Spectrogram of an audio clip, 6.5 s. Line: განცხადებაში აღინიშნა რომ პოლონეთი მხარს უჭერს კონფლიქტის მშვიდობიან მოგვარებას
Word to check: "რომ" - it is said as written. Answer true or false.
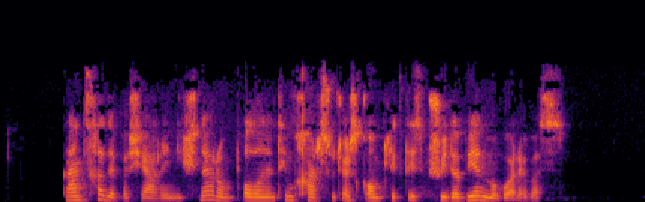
true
